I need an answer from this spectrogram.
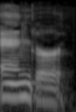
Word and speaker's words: anger: 발음한다고 생각하시면 돼요 자 두 번째는 n 뒤에 쥐가 바로 따라왔을 때 얘를 소리를내는 경우인데요 자이 첫 단어 하나다라고 할 때 앵어라고 읽지 않잖아요 그래서라고 연결하죠 그래서 Anger Anger 코 소리 내면서 여기 지금 보이는 센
